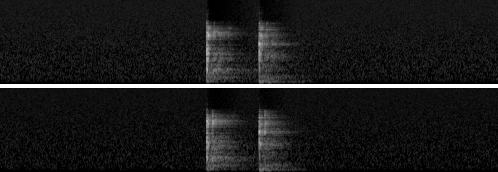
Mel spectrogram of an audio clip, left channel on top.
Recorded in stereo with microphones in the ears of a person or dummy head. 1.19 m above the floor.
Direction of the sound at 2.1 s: 20° left (ahead or behind).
